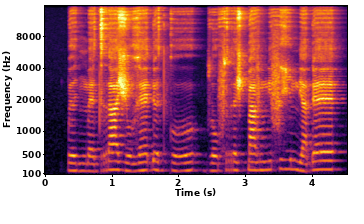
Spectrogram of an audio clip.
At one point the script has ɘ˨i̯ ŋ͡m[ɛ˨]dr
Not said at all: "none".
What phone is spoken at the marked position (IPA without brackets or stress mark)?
ɛ˨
